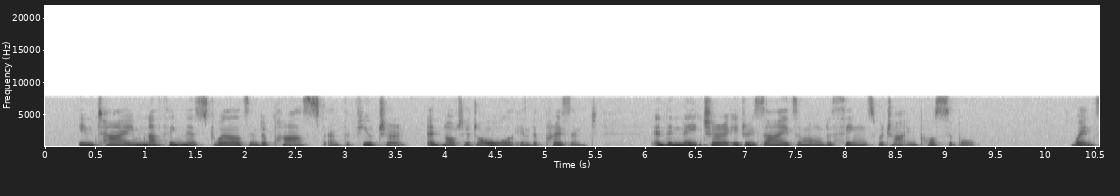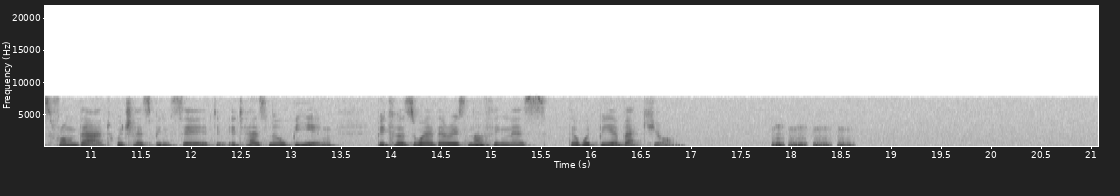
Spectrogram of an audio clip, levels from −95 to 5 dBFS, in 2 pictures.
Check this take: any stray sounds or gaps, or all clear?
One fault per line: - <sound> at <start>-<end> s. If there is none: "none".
- laugh at 17.8-18.7 s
